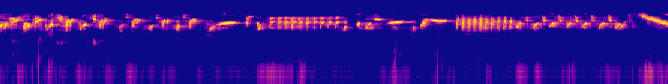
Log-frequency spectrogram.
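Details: Goldfinch in nonstop qdara song: quick, high, tinkling chirps run into buzzy trills and a dense rattling passage, with fluid twitters continuing for the full four and a half seconds and faint low taps.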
